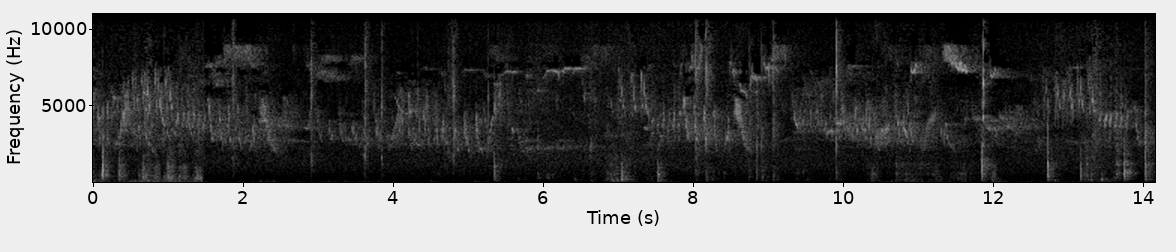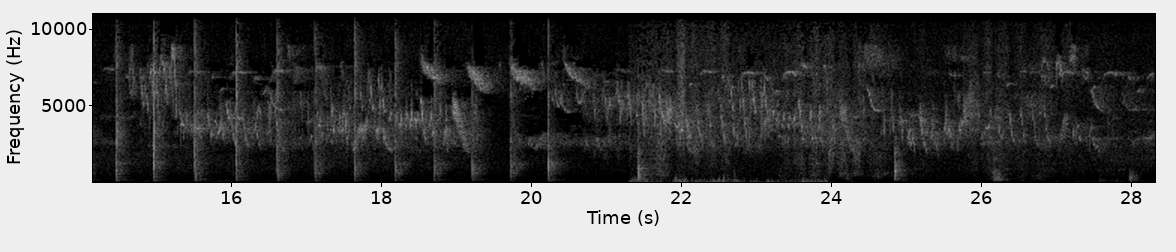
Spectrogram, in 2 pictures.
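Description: A knife cutting wood in a long run of sharp clicking strokes, with small birds chirping throughout. Brief rubbing noises near the start and again about three-quarters of the way through.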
